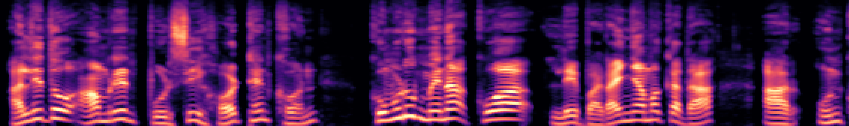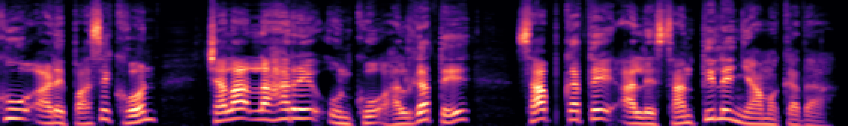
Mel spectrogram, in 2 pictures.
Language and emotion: Santali, happy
